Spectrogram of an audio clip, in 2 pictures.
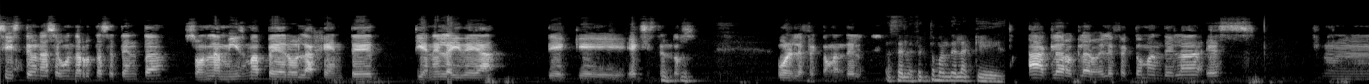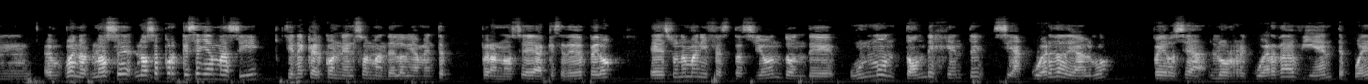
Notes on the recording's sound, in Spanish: El audio que ven a la cabeza del texto es la llamada que tuve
